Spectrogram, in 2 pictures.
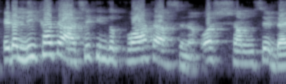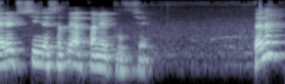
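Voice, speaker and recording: A man's voice: high-pitched, sing-song, fast. A man teaching an Arabic grammar class. He explains step by step, asks the students questions and answers them himself, with hesitant fillers while he thinks. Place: madrasa classroom. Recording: echoey room, dull lo-fi sound.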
